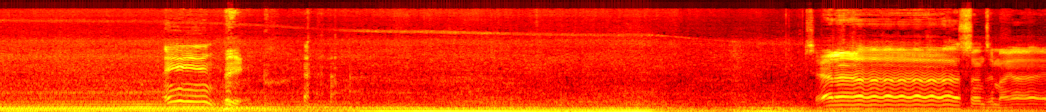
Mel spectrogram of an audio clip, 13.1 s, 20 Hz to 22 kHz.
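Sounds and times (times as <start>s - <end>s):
truck engine rumbling: 0.0s - 13.0s.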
